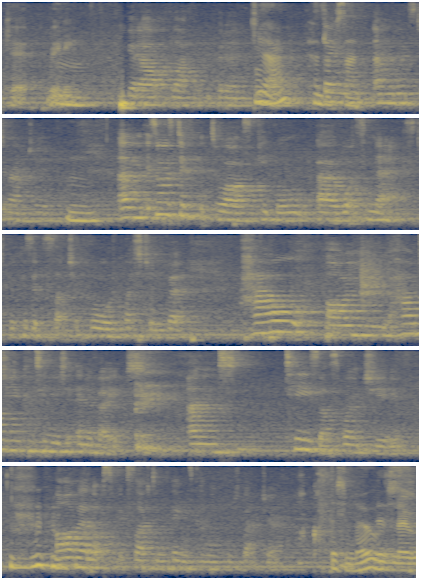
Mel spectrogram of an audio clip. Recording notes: This episode of the show was recorded live at the Birchbox x Oliver Bonas Co-Working space in London.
